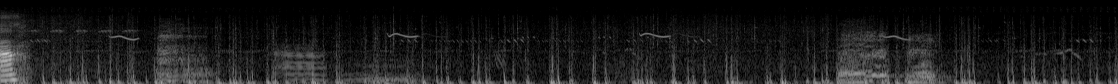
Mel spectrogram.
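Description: Horse hooves gallop in a quick, steady rhythm.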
